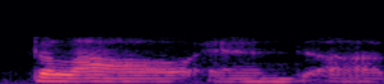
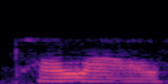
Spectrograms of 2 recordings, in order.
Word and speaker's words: Belau: The correct pronunciation is Belau, but it's been called Palau for so long that people kind of go back and forth.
